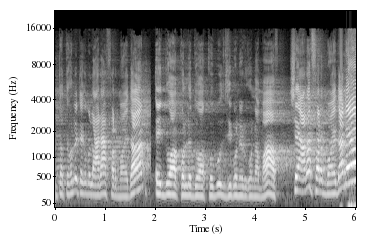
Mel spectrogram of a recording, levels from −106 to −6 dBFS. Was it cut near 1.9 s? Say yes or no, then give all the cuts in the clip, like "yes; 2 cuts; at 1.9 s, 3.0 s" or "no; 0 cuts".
yes; 1 cut; at 1.9 s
